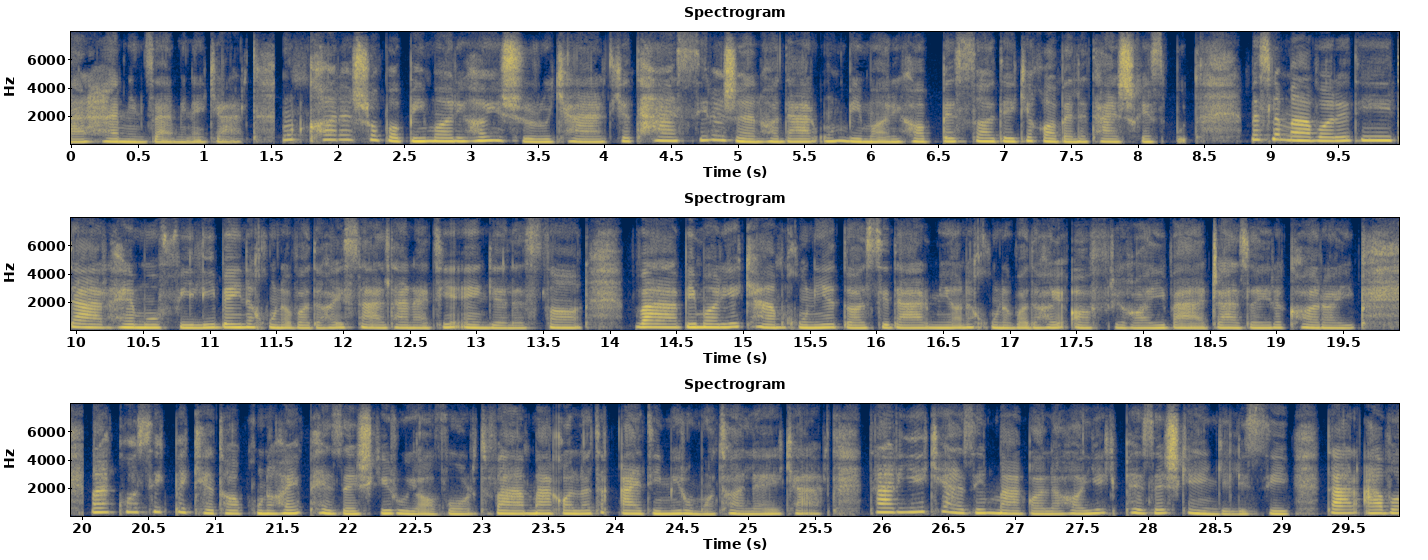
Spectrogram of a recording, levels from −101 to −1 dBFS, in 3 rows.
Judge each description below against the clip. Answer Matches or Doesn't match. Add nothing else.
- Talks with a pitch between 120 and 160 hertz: Doesn't match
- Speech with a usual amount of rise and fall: Matches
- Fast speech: Doesn't match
